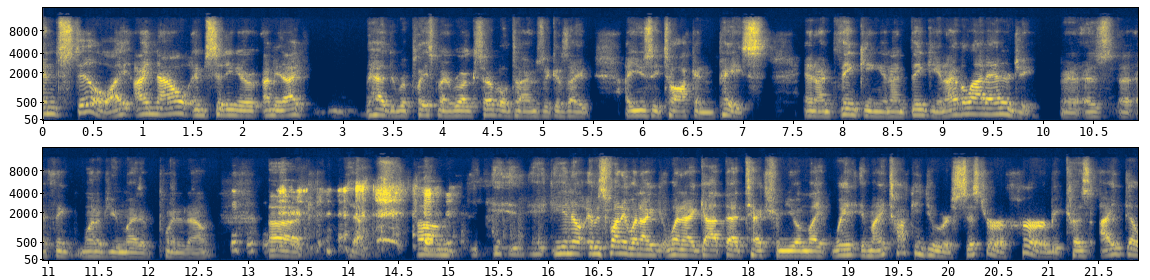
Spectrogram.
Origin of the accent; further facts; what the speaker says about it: Chicago, Illinois, United States; I grew up in the South Side of Chicago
